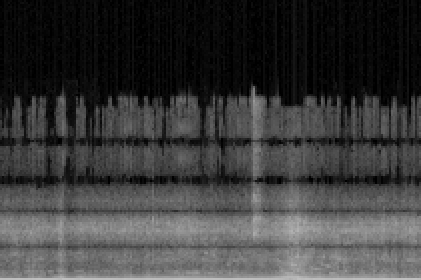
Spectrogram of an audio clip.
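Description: A steady low drone from the band's amplified instruments on stage, holding one pitch with its overtones, with a few faint higher guitar notes about three seconds in.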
